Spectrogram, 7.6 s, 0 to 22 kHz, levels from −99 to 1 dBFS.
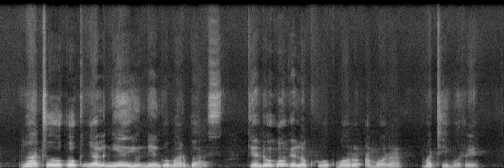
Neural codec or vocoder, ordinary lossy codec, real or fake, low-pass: codec, 44.1 kHz, 7.8 kbps, Pupu-Codec; none; fake; none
